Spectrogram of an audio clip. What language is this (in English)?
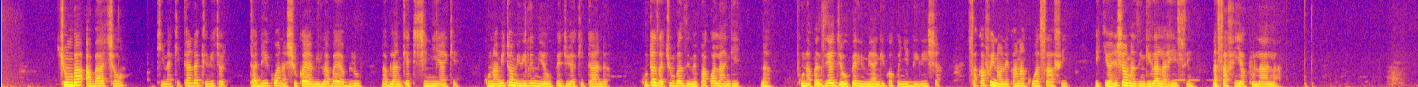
Swahili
